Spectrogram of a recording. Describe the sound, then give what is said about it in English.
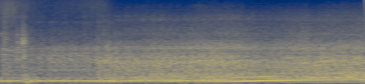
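A truck rig roars as it pulls away through camp gates, a dense, steady engine rumble that swells slightly and rises a little in pitch toward the end, with no voices. “The rig pulls away, belching dark grey smoke from its exhaust pipes. As it roars out of the camp gates”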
